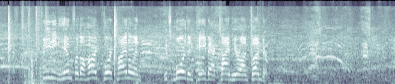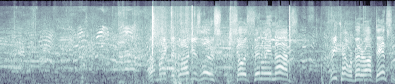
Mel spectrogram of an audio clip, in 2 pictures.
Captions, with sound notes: UPSET, BEATING HIM FOR THE HARDCORE TITLE. AND IT'S MORE THAN PAYBACK TIME HERE ON THUNDER. >> [CROWD CHATTER] >> WELL, MIKE, THE DOG IS LOOSE, SO IS FINLAY AND KNOBBS.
